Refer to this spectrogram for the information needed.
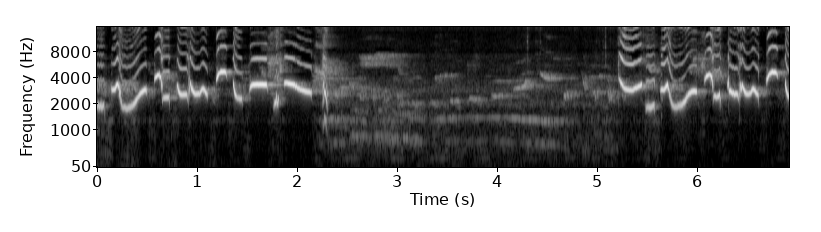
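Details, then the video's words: Oriental magpie-robin song, played to help a magpie-robin that has stopped singing start again: loud, rich whistled phrases with rising and falling slurs, a quiet pause midway with a faint drawn-out note, then another bright burst. "kicauan ampuh mempercepat pemulihan Kacer macet bunyi langsung gacor"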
